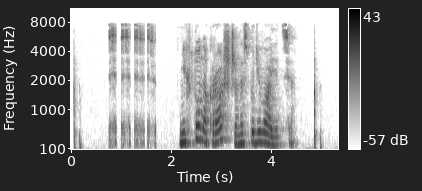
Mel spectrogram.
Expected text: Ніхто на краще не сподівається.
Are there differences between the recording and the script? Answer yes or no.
no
